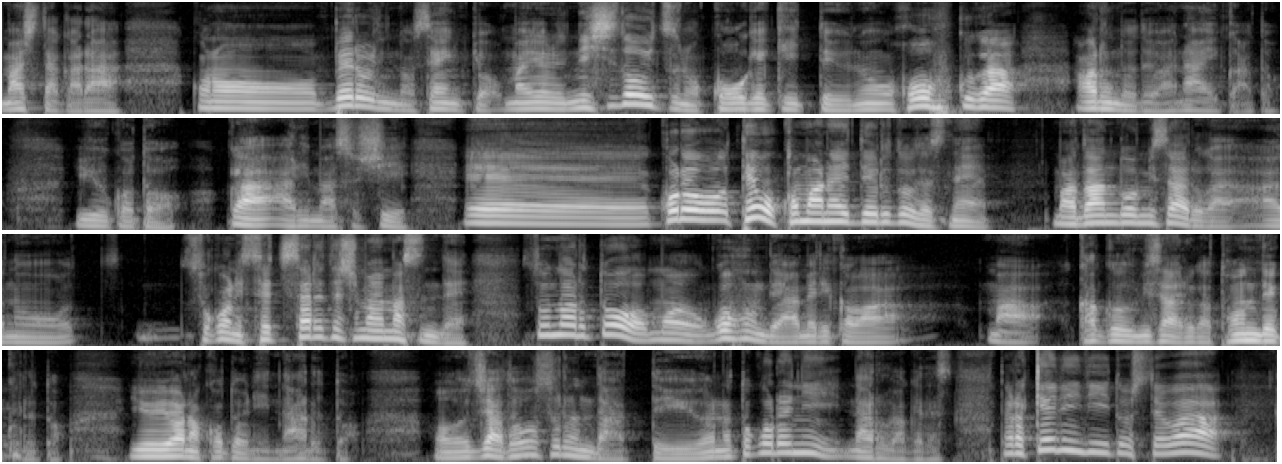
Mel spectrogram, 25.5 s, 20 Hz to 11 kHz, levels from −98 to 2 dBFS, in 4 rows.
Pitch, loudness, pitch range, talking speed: 135 Hz, -23 LUFS, 115-180 Hz, 400 characters per minute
